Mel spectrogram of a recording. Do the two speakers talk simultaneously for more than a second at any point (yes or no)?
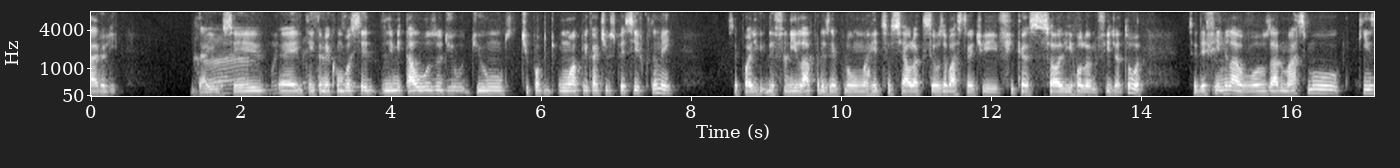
yes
